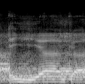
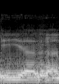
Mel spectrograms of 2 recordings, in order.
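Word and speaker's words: إِيَّاكَ: Gara-gara tidak berguru, tidak pernah tahsin, maka bacanya keliru, yaitu iyyaka na'budu wa iyyaka nasta'in. Tasdidnya hilang. Di dalam suratul Fatihah itu ada arba'ata asyara tasdidat, ada 14 tasdid.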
